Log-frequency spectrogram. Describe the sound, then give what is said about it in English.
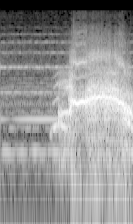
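A woman's shrill, terrified scream in a film scene as she runs to the front door swells suddenly after a thin sustained tone, loud, holding at full intensity for nearly a second before breaking off. “She runs screaming to the front door and crashes into Brandon entering.”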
